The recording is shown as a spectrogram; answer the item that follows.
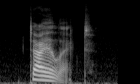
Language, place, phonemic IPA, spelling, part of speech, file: English, California, /ˈdaɪ.əˌlɛkt/, dialect, noun, En-us-dialect.ogg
